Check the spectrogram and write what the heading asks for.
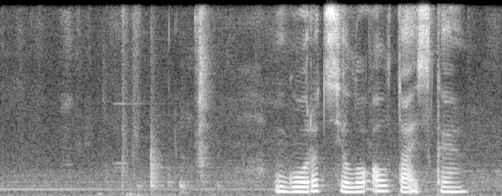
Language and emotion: Russian, neutral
